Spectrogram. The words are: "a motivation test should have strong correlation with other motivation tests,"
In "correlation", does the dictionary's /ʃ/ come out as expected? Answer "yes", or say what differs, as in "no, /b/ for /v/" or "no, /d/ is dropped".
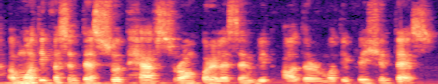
no, /s/ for /ʃ/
